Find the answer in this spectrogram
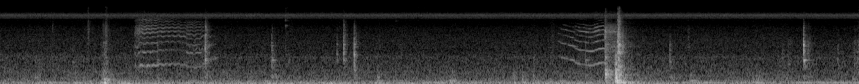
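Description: A door opening and closing on a squeaky hinge. A latch clicks about a second in, followed by a short wavering squeak. Near six seconds a squeak glides downward and ends in a solid thump as the door shuts, and a latch clicks again at the very end.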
